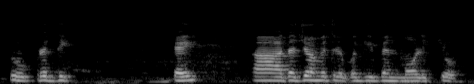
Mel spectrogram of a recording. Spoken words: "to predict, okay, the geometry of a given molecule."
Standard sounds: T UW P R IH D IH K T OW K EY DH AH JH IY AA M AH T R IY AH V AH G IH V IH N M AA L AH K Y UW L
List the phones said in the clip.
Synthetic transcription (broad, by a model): T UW P R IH D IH K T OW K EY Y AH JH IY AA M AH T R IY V AH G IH B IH N M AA L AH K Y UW L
